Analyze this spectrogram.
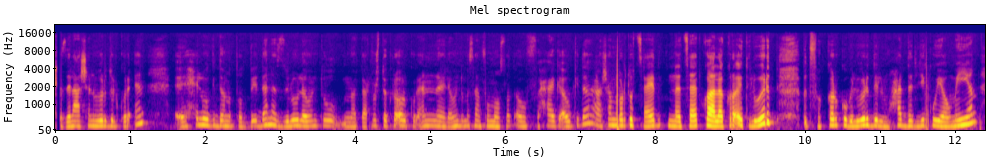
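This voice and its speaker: Fast-talking Egyptian woman, reflective. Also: mid-range voice, mellow. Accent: Egyptian Arabic. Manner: rambling, self-correcting, reflective. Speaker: vlogger. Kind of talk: casual talk while crocheting.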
